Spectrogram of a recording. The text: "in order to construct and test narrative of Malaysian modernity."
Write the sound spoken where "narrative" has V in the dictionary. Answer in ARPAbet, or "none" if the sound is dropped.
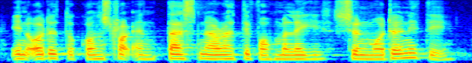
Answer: F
